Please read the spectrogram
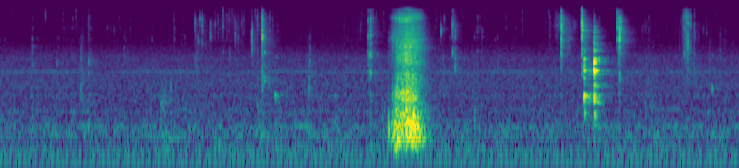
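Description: Quiet close-up eating sounds: a few small clicks of chopsticks working a plate of fire noodles, with faint chewing. About four seconds in comes one short rushing noise, the loudest sound.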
